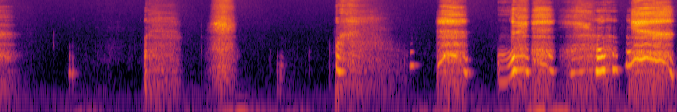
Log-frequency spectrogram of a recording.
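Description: Tearful crying with joy, heard as a few shaky gasping breaths and sniffles that build into louder, trembling sobs and whimpering wails toward the end, with no words.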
